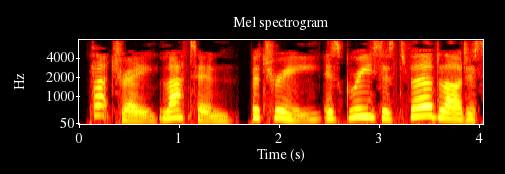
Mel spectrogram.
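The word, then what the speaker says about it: Πάτρα: Patras, Greek pronunciation, Patre, Latin, Patri, is Greece's third-largest city and the regional capital of western Greece, in northern Peloponnese, 215 kilometers west of Athens.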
